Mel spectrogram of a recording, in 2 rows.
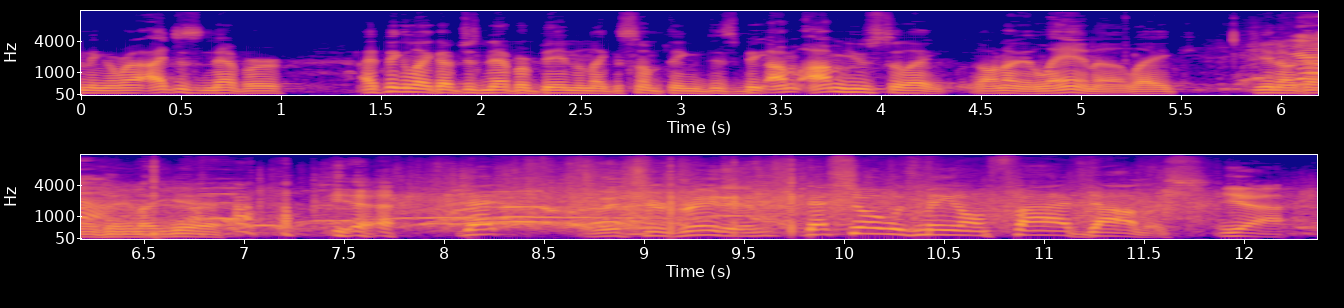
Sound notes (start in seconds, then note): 6.0 cheers and applause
